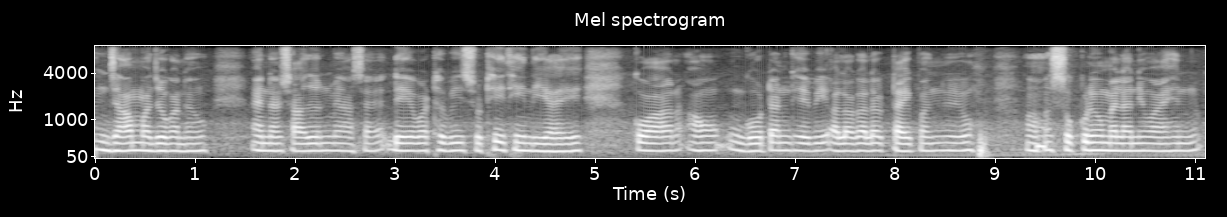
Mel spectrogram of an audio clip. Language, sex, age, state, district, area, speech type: Sindhi, male, 18-30, Maharashtra, Thane, urban, spontaneous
